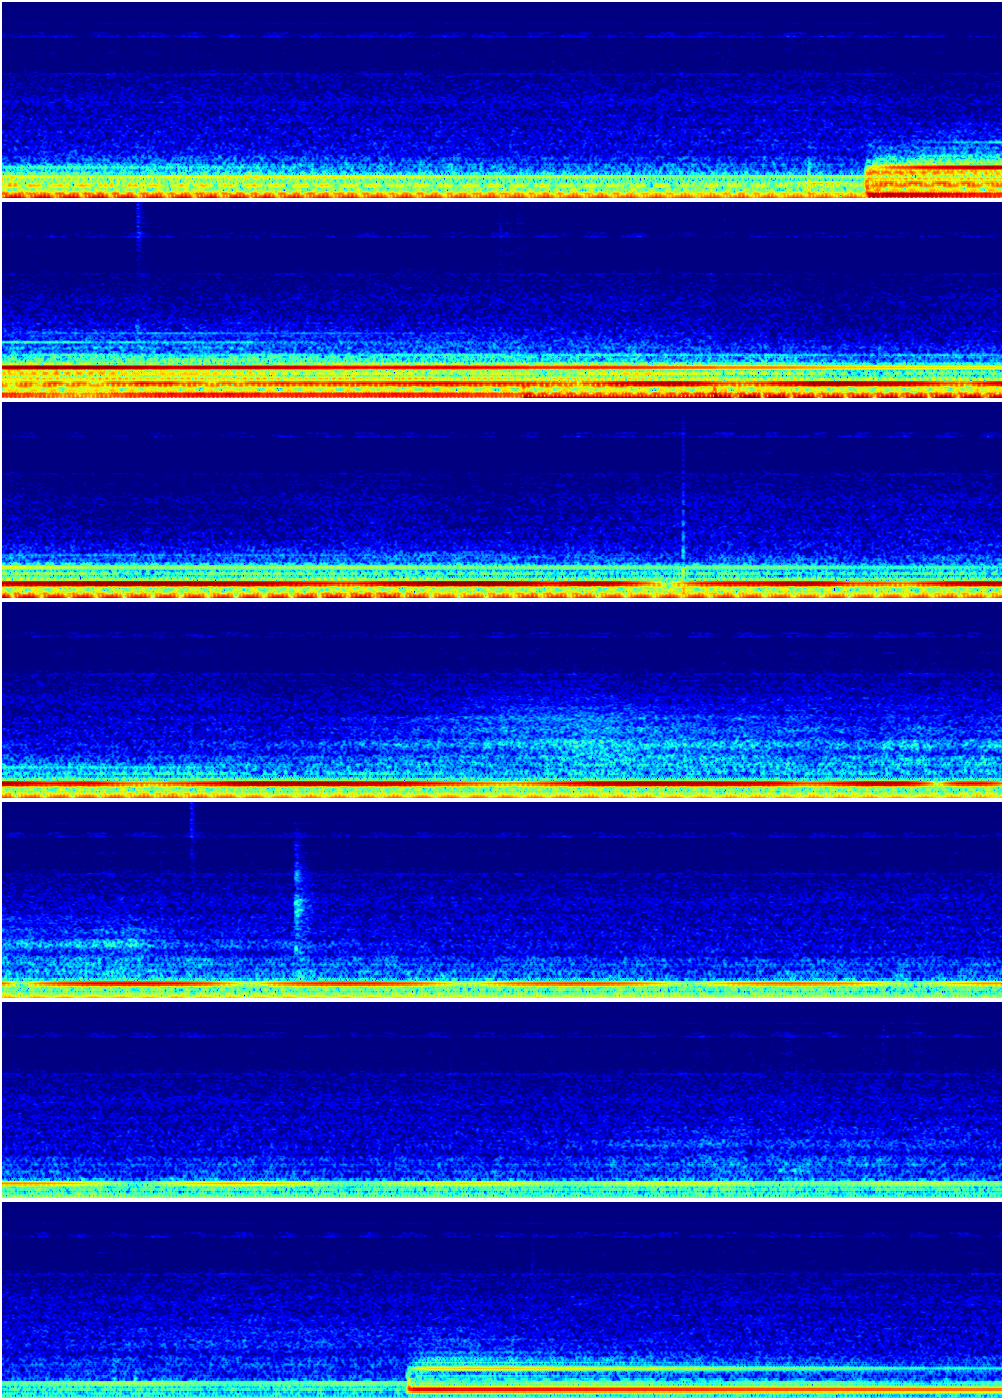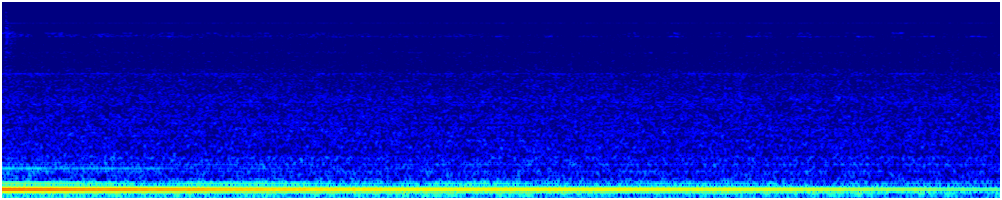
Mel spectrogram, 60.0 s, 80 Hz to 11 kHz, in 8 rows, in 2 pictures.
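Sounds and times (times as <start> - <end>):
crystal singing bowl tone: 0.0 - 59.9.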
